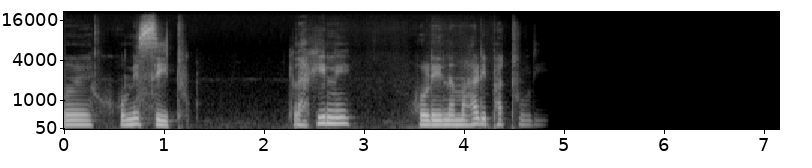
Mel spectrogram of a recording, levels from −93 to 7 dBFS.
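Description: No technical faults found on the speech; the level eases down in a smooth editorial fade-out from around 4 s to 4.85 s, with no click or hard edge at the end.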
